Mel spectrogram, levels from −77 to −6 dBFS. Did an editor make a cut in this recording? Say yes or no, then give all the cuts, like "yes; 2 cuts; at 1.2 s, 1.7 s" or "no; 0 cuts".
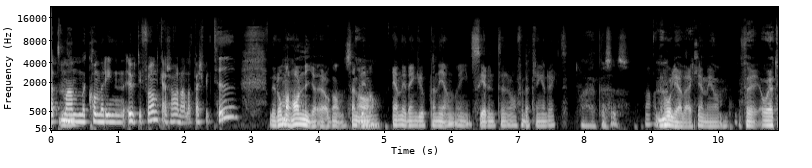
yes; 2 cuts; at 3.2 s, 8.8 s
